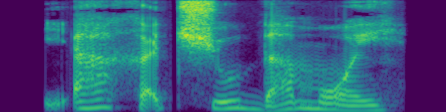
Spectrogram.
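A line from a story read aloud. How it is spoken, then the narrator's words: Hoarse voice with cold. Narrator (Russian): сообщает простуженным голосом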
